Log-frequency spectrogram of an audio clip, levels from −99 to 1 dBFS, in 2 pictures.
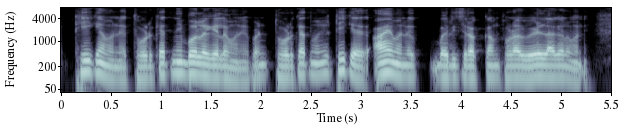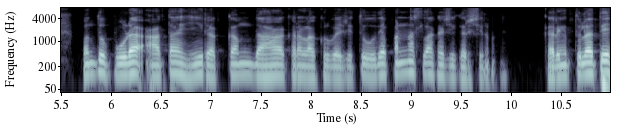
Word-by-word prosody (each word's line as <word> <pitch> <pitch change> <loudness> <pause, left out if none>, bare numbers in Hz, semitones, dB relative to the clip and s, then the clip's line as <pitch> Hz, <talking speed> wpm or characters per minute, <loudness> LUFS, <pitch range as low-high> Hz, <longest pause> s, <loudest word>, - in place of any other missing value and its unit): ठीक 150 -1 0
आहे 135 - +4
म्हणे. 100 -2 -4
थोडक्यात 105 +5 -1
निभवलं 135 -3 +4
गेलं 110 -1 +2
म्हणे, 90 -1 -5
पण 115 +5 -5
थोडक्यात 110 +4 -1
म्हणे 130 +2 -2
ठीक 160 -3 0
आहे, 105 - +3 0.2
आहे 140 +2 +7
म्हणे 115 -4 0 0.2
बरीच 110 0 0
रक्कम. 110 +1 0
थोडा 110 0 +2
वेळ 110 +2 +6
लागेल 110 -1 +3
म्हणे. 90 -3 -6 0.5
पण 120 +1 -1
तू 140 - +3
पुढं 125 +3 +6 0.2
आता 135 +4 -1
ही 120 0 -2
रक्कम 120 +3 -3
₹10-11 115 0 0
लाखांची 105 0 -4
तू 115 -2 -2
उद्या 125 +3 0
50 135 +2 -2
लाखांची 120 -4 -3
करशील 100 0 -8
म्हणे. 110 - -17 0.4
कारण, 110 +3 +1
की 115 - -15
तुला 130 +1 +7
ते 145 - +7
115 Hz, 205 wpm, -25 LUFS, 105-125 Hz, 0.5 s, आहे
